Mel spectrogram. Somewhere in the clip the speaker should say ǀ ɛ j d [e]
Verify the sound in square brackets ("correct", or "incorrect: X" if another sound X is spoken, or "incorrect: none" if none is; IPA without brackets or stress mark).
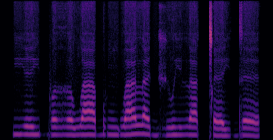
incorrect: ɛ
